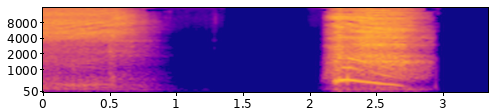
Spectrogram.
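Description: A deep breath in and out: a soft, airy inhale, then a short silence, then a louder, longer exhale with a voiced sigh that falls in pitch.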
